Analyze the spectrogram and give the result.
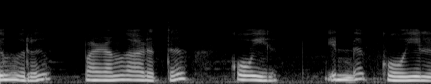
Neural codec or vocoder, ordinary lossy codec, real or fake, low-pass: codec, 16 kHz, 4 kbps, X-Codec, HuBERT features, trained on balanced general audio; none; fake; none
